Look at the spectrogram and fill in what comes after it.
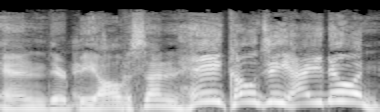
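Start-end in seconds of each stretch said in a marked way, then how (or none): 1.3-2.9 very high, swooping, sing-song voice, barging in. Retelling a neighbor character interrupting an interview: Doug the Neighbor character voice. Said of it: "he played this character called Doug the Neighbor".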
